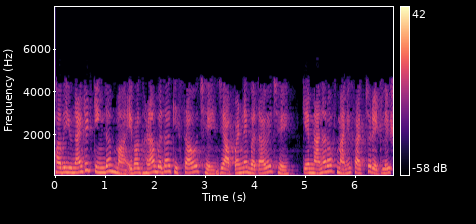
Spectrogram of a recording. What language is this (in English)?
Gujarati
